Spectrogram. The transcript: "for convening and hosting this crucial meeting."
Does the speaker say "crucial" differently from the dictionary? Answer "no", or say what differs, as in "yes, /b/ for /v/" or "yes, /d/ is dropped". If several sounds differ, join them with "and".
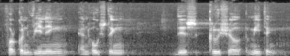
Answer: no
